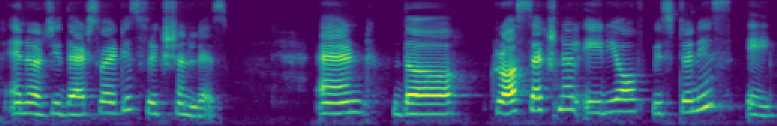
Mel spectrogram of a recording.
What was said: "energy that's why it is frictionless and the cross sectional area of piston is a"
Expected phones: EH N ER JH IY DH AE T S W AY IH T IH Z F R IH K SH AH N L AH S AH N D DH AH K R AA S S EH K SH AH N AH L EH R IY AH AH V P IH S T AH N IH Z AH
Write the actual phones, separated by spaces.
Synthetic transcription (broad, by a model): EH N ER JH IY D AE T S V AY IH T IH Z F R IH K SH AH N L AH S AH N D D AH K R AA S S EH K SH AH N AH L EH R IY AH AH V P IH S T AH N IH Z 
